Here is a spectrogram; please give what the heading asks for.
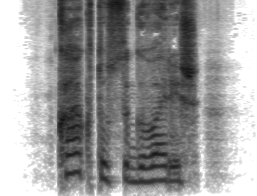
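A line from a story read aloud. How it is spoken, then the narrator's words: Hoarse rasp. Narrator (Russian): прохрипела я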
